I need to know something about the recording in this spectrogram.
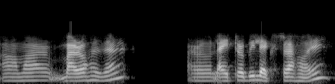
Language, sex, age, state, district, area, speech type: Assamese, female, 30-45, Assam, Sonitpur, urban, conversation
